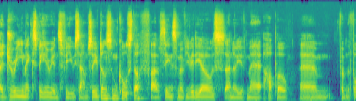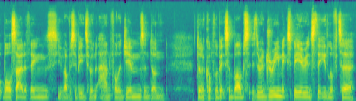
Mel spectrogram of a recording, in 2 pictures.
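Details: Adult man; typical speech.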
